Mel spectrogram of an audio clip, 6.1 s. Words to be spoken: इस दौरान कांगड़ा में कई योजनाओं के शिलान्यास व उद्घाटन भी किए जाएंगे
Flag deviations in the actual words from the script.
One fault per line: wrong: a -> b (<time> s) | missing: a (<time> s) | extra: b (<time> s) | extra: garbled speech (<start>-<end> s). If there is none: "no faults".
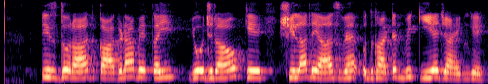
no faults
